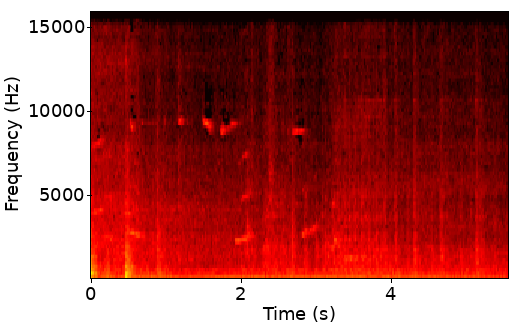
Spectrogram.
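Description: Inside a city bus: the engine's low steady hum with cabin rattle, a single knock about half a second in, and a few faint short squeaks.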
